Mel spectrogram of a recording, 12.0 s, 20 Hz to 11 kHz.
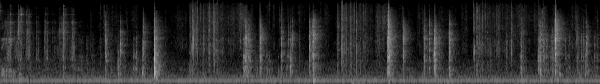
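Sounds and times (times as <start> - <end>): low electrical hum: 0.0 - 12.0
cards being shuffled: 3.6 - 5.7, 6.6 - 8.4, 9.3 - 11.9.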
